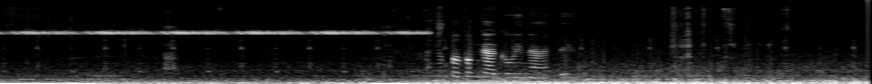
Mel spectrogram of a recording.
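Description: Low road rumble inside the cabin of a moving car, with a steady high-pitched tone that runs for about the first four seconds and then cuts off.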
